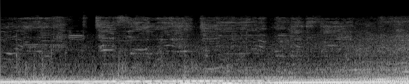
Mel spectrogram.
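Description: Car engine running steadily while driving, heard from inside the cabin, with background music playing over it.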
